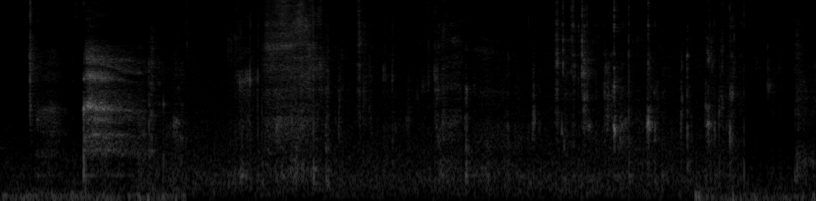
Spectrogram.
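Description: A person chewing food close to the microphone: irregular wet mouth clicks and small crunches, with a louder sudden sound about a second in.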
